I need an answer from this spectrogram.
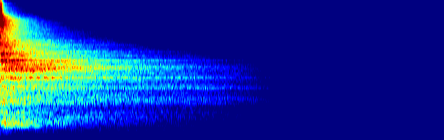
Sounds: Percussion, Crash cymbal, Cymbal, Music, Musical instrument

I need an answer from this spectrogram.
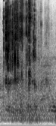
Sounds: Chewing, Crushing

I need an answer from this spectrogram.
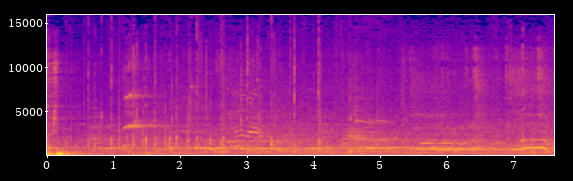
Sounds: Crowd, Cheering, Human group actions

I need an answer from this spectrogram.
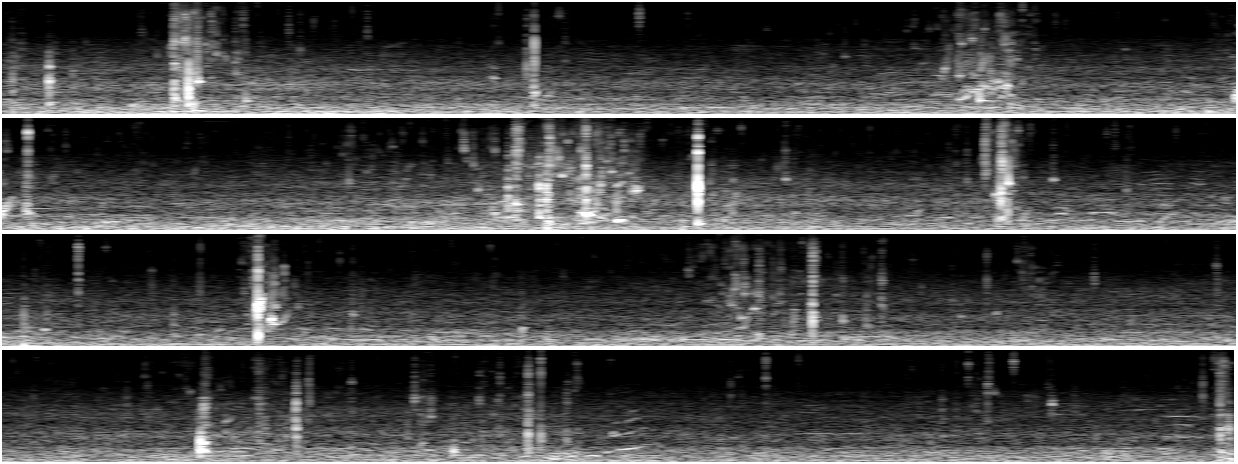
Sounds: Water, Ocean

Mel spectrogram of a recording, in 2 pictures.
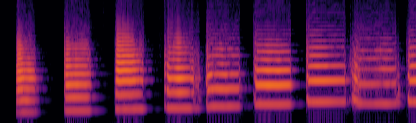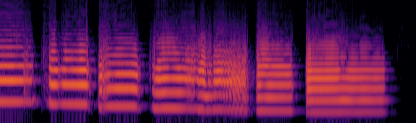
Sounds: Musical instrument, Brass instrument, Music, Trumpet

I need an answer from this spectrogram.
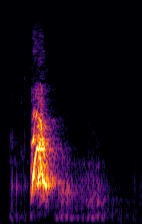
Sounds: Domestic animals, Dog, Animal, Bark

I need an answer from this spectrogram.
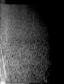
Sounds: gunfire, Explosion

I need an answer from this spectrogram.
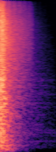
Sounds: Hands, Clapping

